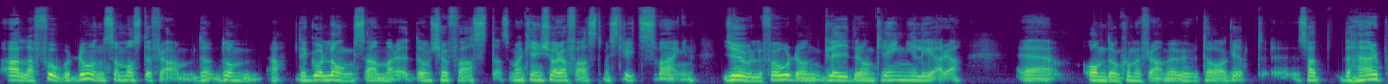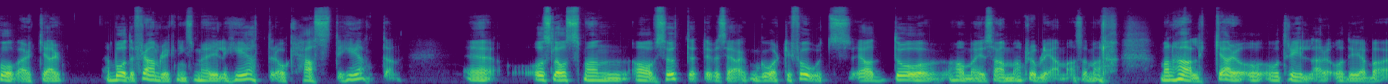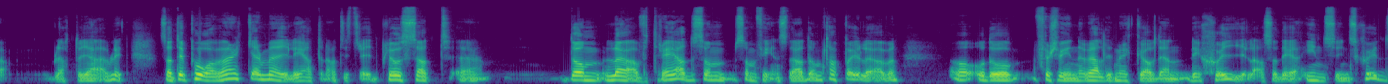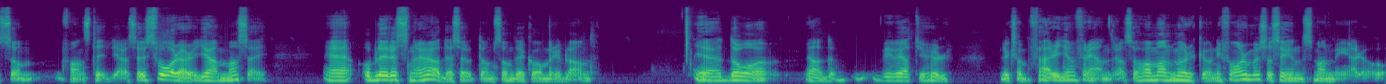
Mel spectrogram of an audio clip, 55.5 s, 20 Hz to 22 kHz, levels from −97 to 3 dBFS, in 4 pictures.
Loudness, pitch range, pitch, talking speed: -22 LUFS, 135-185 Hz, 155 Hz, 160 wpm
